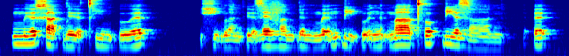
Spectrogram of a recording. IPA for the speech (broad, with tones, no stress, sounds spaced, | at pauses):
m ɨ˨˦ ə̯ x a˨˩ k̚ l ɨ˧˩ ə̯ t̪ʰ i̤˨˩ m ʔ u˨˦ ə̯ | x ḭ˧˨ ŋ l a̤˨˩ ŋ ʔ ɨ̰˧˨ ə̯ z ɛ˧ v a̤˨˩ m ɗ ə̤˨˩ n m ə̰ː˧˥ n ɓ i˧˩ ʔ ṵ˧˨ ə̯ ŋ ə̰˧˨ n m aː˧ t̪ʰ o˦˥ p̚ ɓ i˧ ə̯ z a̤ː˨˩ ŋ | ʔ ə˦˥ t̚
